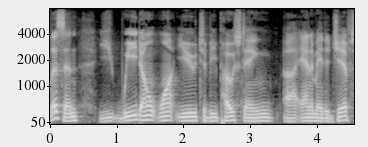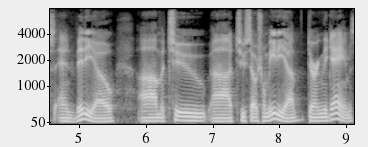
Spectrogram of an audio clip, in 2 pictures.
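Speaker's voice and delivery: ordinary delivery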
